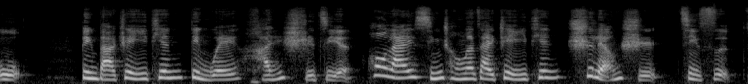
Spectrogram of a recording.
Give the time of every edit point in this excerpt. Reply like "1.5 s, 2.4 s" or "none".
3.6 s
